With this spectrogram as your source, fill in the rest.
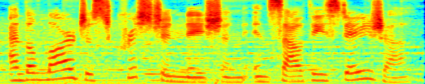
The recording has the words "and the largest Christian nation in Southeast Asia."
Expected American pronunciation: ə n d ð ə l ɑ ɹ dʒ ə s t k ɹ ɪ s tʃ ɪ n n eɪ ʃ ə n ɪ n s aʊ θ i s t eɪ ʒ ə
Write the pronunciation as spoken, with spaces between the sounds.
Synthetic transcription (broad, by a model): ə n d ð ə l ɑ ɹ dʒ ə s t k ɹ ɪ s tʃ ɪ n n eɪ ʃ ə n ɪ n s aʊ θ i s t eɪ ʒ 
